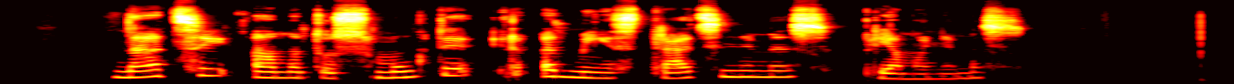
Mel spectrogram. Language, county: Lithuanian, Vilnius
